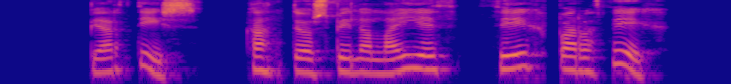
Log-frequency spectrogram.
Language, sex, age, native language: Icelandic, female, 40-49, Icelandic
